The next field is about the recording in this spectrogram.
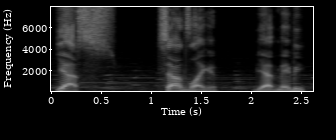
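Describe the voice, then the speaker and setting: Casting: excitable game streamer, casual rambling reactions, lively mid-range voice, faint music underneath. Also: medium pitch, slow. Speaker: gaming video host.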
